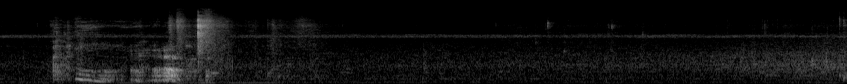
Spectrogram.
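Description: A Weimaraner lets out a quick run of whiny, yelping vocal bursts to demand attention when ignored.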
